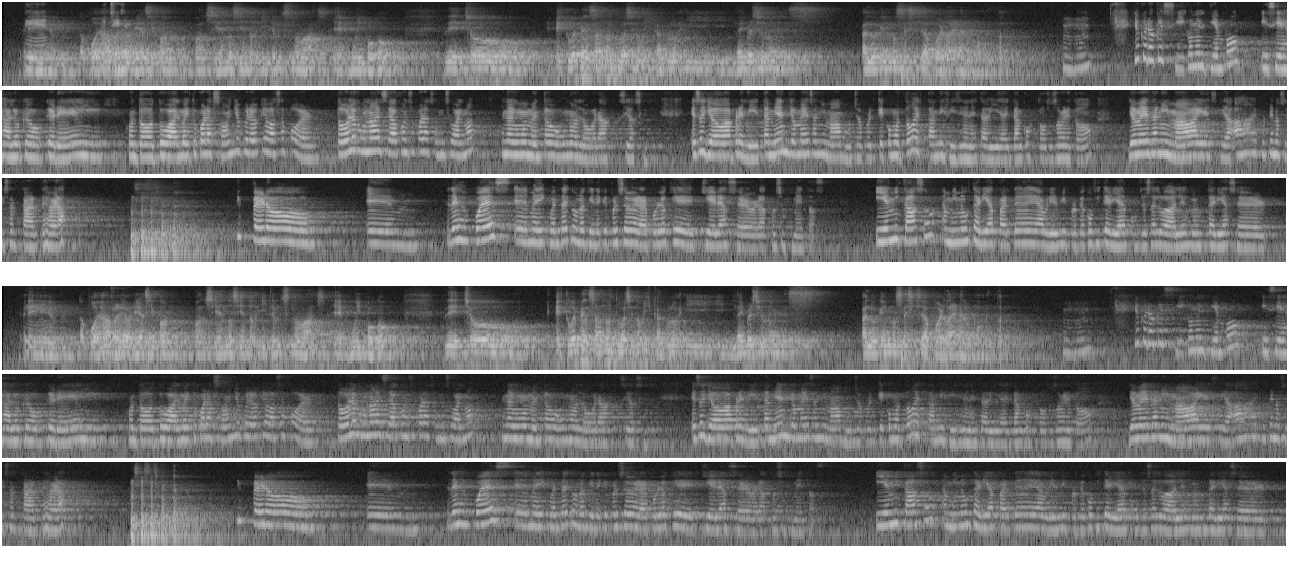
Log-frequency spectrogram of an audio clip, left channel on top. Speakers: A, on the left; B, on the right.
A: sí,
B: Eh, no puedes
A: muchísimo.
B: agarrar y abrir así con, con 100, 200 ítems nomás, es muy poco. De hecho, estuve pensando, estuve haciendo mis cálculos y la inversión es algo que no sé si se va a poder dar en algún momento.
A: Ujú. Yo creo que sí, con el tiempo, y si es algo que vos querés y con todo tu alma y tu corazón, yo creo que vas a poder. Todo lo que uno desea con su corazón y su alma, en algún momento uno logra, sí o sí. Eso yo aprendí. También yo me desanimaba mucho porque como todo es tan difícil en esta vida y tan costoso sobre todo, yo me desanimaba y decía, ay, ¿por qué no soy solcarte, <laughs> verdad?
B: <laughs>
A: Pero Em, después eh, me di cuenta que uno tiene que perseverar por lo que quiere hacer, ¿verdad? Por sus metas. Y en mi caso, a mí me gustaría, aparte de abrir mi propia confitería de postres saludables, me gustaría ser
